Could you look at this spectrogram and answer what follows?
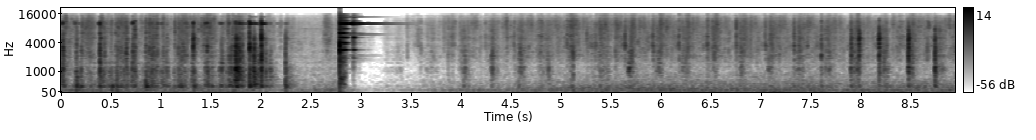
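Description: Hand tools on a motorcycle's rear axle nut: a run of quick metallic clicks, one loud ringing metal clink a little under three seconds in, then steady light clicking about three times a second as the nut is worked loose.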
